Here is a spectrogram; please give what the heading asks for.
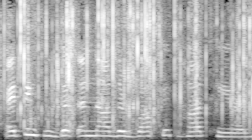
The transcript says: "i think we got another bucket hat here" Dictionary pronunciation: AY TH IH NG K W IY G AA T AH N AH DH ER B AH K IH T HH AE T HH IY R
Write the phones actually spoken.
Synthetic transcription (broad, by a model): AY T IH NG K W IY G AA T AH N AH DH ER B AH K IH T HH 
